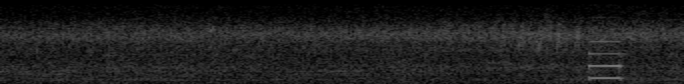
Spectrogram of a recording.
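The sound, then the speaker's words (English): A single short electronic alarm beep from an AED cabinet, set off as it is opened to grab a Zoll AED, sounds near the end, clear and fairly loud above a steady background hum, with nothing else happening before it. “So just on either side, you're just going to grab, and alarm would be going off, and then you're going to grab this old AED, and literally you just take it.”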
